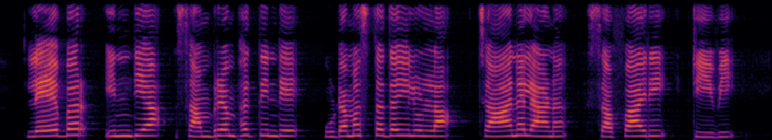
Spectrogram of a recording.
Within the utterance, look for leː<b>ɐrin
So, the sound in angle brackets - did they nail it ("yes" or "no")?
yes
